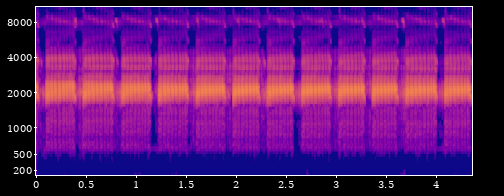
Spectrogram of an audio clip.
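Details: Nocturnal frog near water croaking in rapid, regular bursts, each a short rasping pulse, about ten in four seconds, loud and unbroken.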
